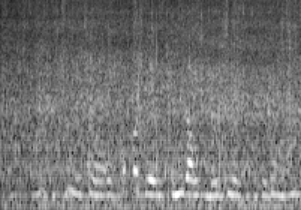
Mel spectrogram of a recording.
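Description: Water flows steadily in the background with a soft trickling wash at a flower garden of kochia plants, while a person talks quietly over it.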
